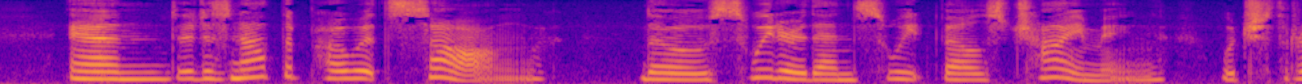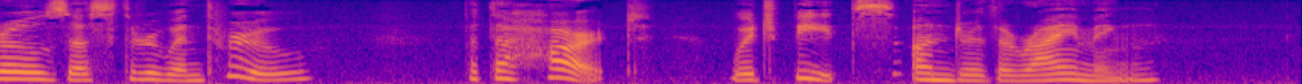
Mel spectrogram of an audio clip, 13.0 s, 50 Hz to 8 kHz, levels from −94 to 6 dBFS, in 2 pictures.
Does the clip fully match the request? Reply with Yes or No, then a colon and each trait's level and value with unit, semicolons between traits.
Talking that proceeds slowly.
Yes: slow, 125 wpm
